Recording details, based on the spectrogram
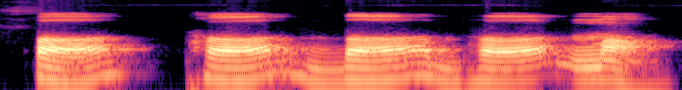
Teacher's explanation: जैसे प तो होठ पूरा सट रहा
